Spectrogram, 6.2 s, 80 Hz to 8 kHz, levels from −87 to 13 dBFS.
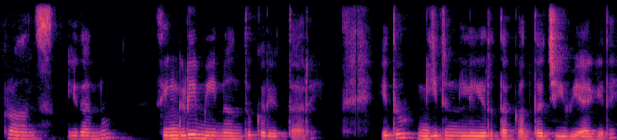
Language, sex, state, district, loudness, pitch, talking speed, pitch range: Kannada, female, Karnataka, Dharwad, -22 LUFS, 175 Hz, 95 wpm, 165-185 Hz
